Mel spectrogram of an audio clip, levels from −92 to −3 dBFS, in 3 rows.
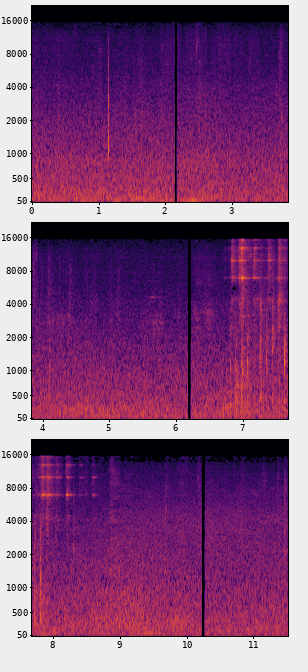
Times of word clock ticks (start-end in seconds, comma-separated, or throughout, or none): none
